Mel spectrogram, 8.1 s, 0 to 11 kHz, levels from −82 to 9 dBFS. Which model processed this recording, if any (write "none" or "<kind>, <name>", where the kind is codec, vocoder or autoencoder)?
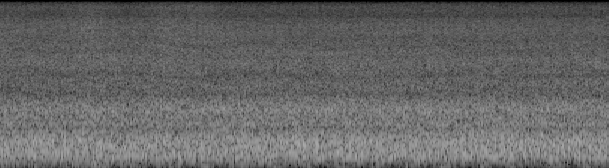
none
